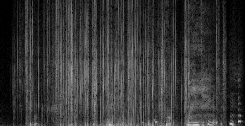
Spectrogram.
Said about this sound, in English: I wish I had something to crinkle. Oh, wait.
